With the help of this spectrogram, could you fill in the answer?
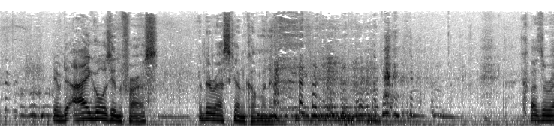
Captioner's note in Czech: smích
